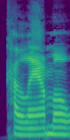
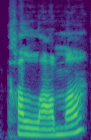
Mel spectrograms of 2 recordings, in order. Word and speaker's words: Kalama: There's even a city there in Washington state, which everybody pronounces incorrectly by calling it Kalama, Washington, but it's actually Kalama, Washington.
